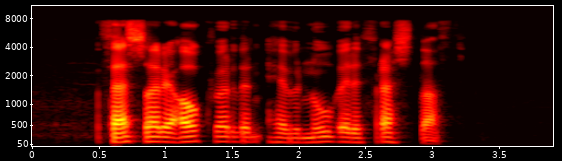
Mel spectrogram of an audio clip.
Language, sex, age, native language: Icelandic, male, 20-29, Icelandic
